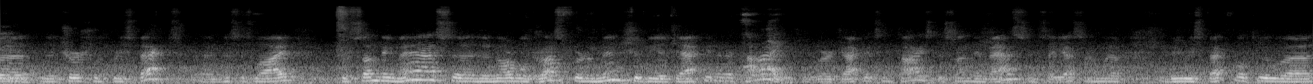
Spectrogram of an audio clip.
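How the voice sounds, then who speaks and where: Older priest, halting homily in echoey chapel. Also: male voice, mid-range voice. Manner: halting, many uh fillers and restarts. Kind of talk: informal homily. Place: small chapel indoors. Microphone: far camera. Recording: echoey chapel from far off, room noise.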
